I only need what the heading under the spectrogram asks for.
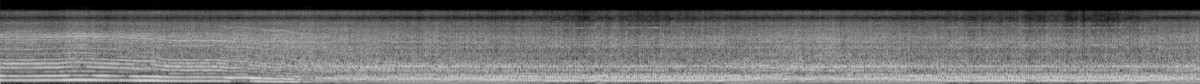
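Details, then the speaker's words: Husqvarna 55 Rancher chainsaw, new plug and air filter, carburetor jets adjusted: it revs high, then the pitch sags and wavers, hunting and bogging after running well briefly; carburetor contamination causing bogging. "well that's still not performing quite the way we want it to so I've done some more adjusting on it and it seems like it it runs good for a little bit but it starting to bog out"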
